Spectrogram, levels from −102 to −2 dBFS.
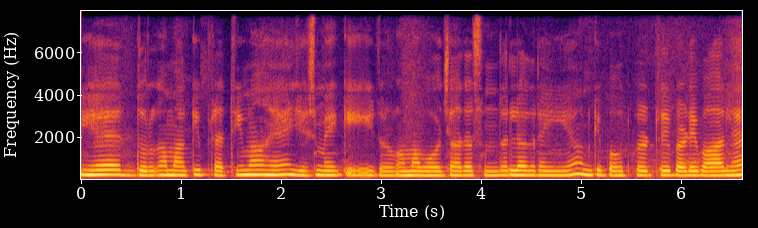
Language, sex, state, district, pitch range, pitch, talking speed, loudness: Hindi, female, Uttarakhand, Uttarkashi, 200-220 Hz, 205 Hz, 190 wpm, -14 LUFS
